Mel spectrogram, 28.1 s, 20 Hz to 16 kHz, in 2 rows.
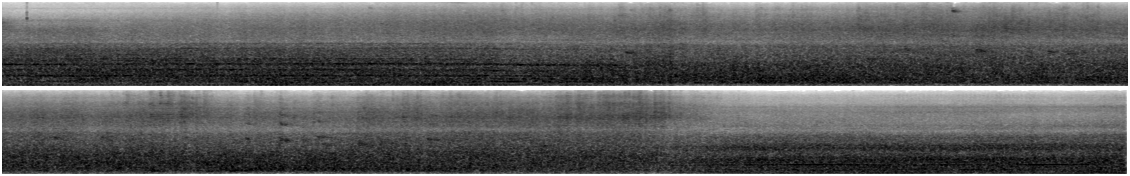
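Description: A Class 66 diesel locomotive passes through at speed hauling a freight train of empty bogie flat wagons, the wagon wheels running over the rails with a continuous clatter. About 22 seconds in, this gives way to the steady engine hum of an HST Class 43 diesel power car.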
